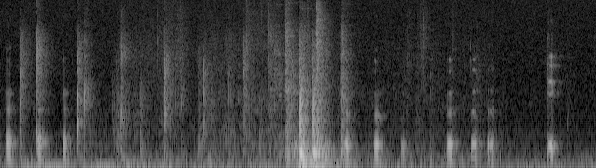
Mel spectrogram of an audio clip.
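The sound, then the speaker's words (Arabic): A door is shut midway with a dull, heavy thud, amid people talking before and after it. “طيب اخرج انت وقفل الباب علينا.”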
